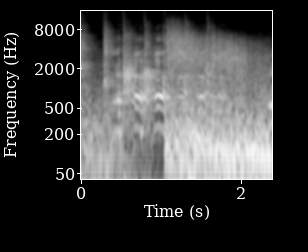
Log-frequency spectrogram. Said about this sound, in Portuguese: Ele acende logo uma bombinha. Ele acende logo uma bombinha, não?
